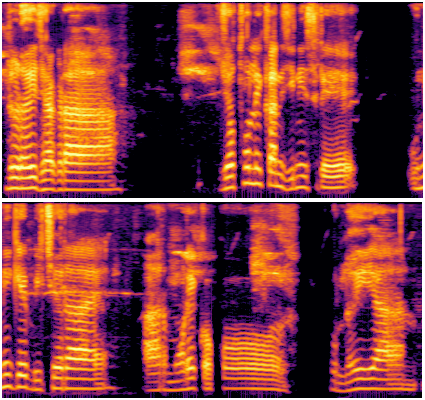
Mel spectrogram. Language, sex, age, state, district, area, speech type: Santali, male, 45-60, Jharkhand, Bokaro, rural, spontaneous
